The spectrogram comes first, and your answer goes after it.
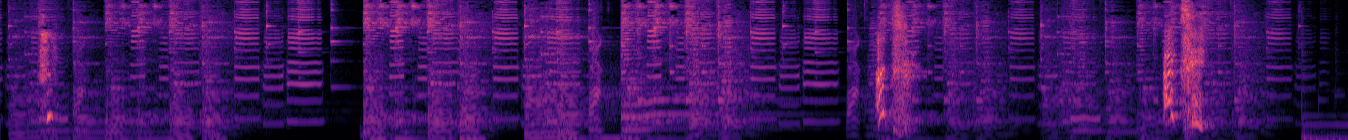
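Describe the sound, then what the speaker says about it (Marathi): A woman with a dust allergy sneezes sharply a couple of times in a Marathi TV serial, with loud bursts standing out over a continuous musical background score. "ही टॅबलेट घे. तुझी शिंकही थांबेल आणि सर्दी होणार नाही."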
